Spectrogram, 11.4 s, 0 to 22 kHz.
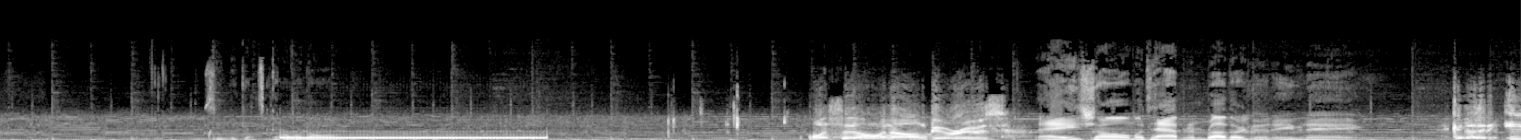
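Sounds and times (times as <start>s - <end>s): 
speech: 1.6s - 2.7s, 6.1s - 10.3s, 11.0s - 11.4s
phone ringing tone: 2.1s - 4.1s.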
